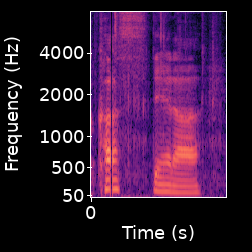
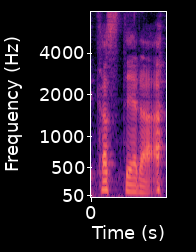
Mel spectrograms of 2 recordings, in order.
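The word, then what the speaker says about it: カステラ: So castera is the Japanese pronunciation of, I don't know if you can see the English here, Castilla.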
